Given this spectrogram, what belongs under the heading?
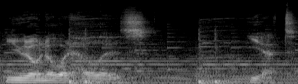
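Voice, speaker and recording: A man playing a brooding, vengeful masked vigilante in an audio drama, speaking gravely and with menace. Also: deep voice, steady tone, slow. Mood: menacing taunting. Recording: music behind the voice.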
